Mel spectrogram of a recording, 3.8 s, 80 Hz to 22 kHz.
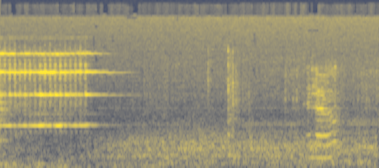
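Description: A telephone rings in a recreated nighttime scene from a 1981 documentary: a bright, trilling ring at the start, then quieter room sound and a voice.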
